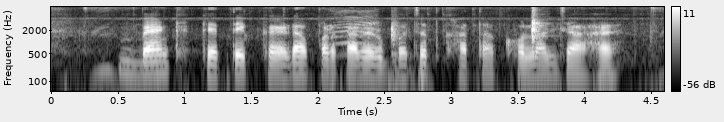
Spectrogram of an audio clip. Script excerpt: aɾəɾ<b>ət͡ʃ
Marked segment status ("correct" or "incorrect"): correct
